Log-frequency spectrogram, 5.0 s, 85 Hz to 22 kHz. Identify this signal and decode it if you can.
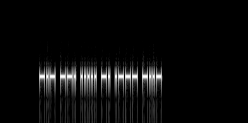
Morse code, heard as a keyed tone, about 36 wpm, 700 Hz. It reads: KG5NJX
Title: USA Call Signs - 6 Characters - Repeated 2x - 35wpm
